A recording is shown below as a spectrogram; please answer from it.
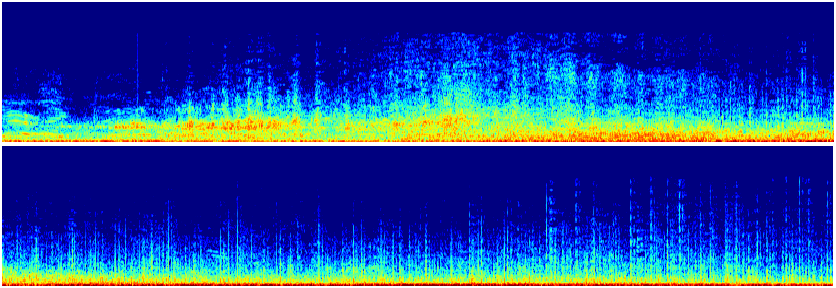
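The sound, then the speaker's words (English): A deep, rumbling roar of missiles launching across Kansas in a TV drama's retaliatory-strike scene, with voices over it. The continuous blast swells louder and heavier partway through. “Looks like all the missiles in Kansas are going off, so probably all over the U.S.”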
